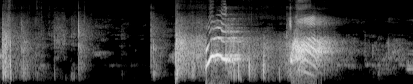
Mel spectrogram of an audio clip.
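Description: Knocks and crackles of the phone being handled with its lens covered, then two loud, high-pitched squeals about a second apart, the second falling in pitch.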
